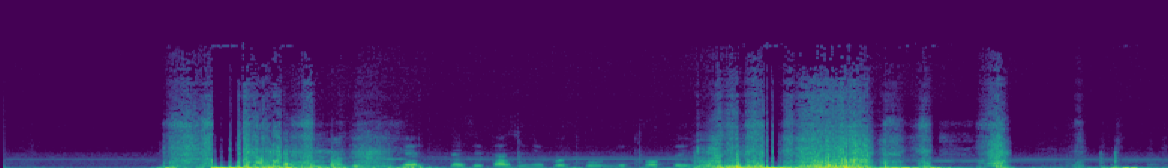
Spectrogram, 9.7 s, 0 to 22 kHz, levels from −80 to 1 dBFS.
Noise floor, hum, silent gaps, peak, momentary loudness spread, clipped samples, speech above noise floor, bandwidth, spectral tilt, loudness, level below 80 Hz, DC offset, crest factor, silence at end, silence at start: -50 dBFS; none; none; 0 dBFS; 22 LU; under 0.1%; 37 dB; 7.6 kHz; -6.5 dB/octave; -20 LUFS; -20 dBFS; under 0.1%; 12 dB; 0.15 s; 1.3 s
